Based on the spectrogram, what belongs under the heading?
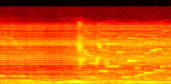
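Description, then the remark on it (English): Continuous harsh static noise from stock footage of static in a video played on a computer, with a steady electrical hum underneath and a few brief chirping sweeps, loud and unbroken for the whole stretch, with no voices. “It's because there's a bunch of stock footage of static.”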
